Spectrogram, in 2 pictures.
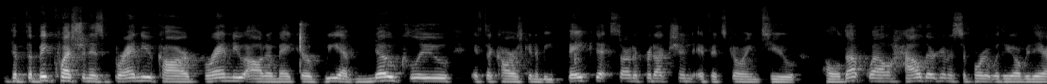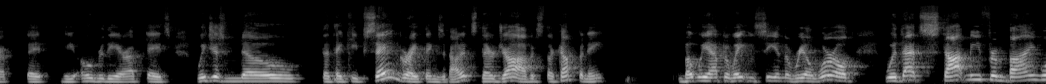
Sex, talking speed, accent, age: male, 230 wpm, American, 30-49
